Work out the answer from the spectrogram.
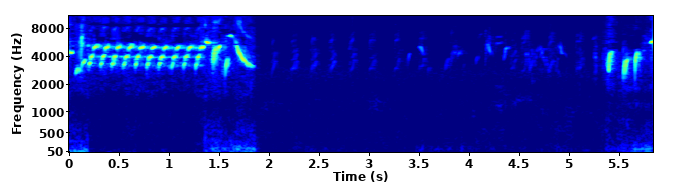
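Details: European goldfinch singing in nature with scenic surroundings: a fast, regular trill of high tinkling notes ending in a down-slurred flourish, then faint scattered chips, and a short burst of twittering near the end.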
